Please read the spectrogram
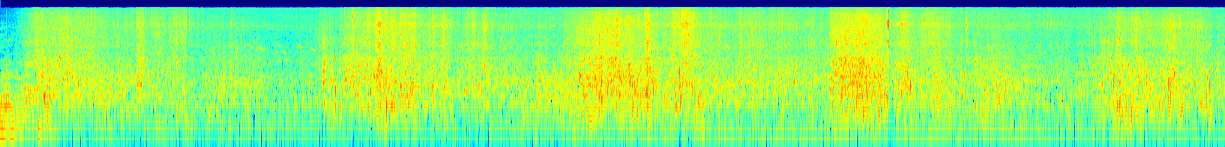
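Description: Waves washing on a shore: a steady rushing wash that swells and falls back every three or four seconds.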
